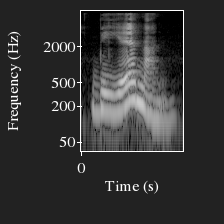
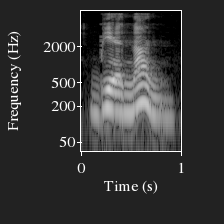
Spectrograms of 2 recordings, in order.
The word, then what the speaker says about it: biyenan: Now, the word biyenan may also be pronounced as bienan. You can omit the letter I and simply say bienan.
